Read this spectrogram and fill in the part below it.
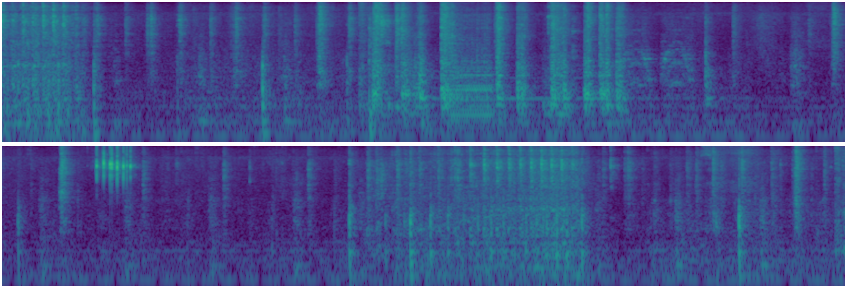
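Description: An embroidery machine stitching out a cherries patch, rapid rhythmic needle clatter running in bursts with brief pauses, close and steady, no speech.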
